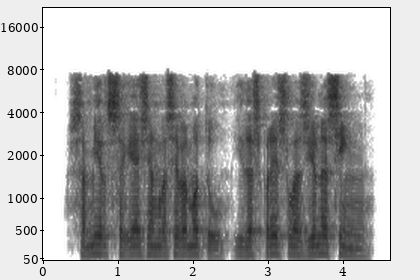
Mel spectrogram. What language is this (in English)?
Catalan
